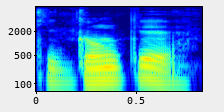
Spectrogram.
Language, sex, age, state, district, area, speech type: Santali, male, 18-30, Jharkhand, Seraikela Kharsawan, rural, spontaneous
